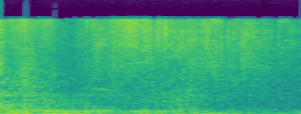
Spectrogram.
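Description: In the Hogwarts Legacy video game, the Incendio fire spell is cast and lets out a loud, deep whooshing burst that dies away over a few seconds into a low rumble.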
